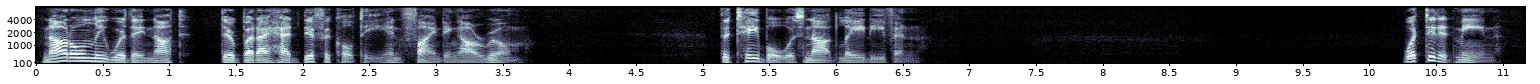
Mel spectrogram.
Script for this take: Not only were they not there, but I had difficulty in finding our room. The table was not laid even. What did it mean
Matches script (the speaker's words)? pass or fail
pass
